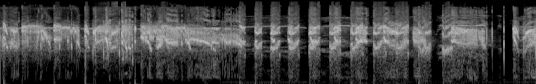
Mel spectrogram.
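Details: Swiftlets giving dense, high twittering chirps that overlap almost continuously, with sharp clicks and brief gaps toward the end.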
